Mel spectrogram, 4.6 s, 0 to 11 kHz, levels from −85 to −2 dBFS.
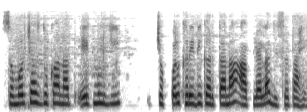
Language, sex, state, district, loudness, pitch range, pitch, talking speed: Marathi, female, Maharashtra, Solapur, -17 LUFS, 235-265 Hz, 255 Hz, 130 wpm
